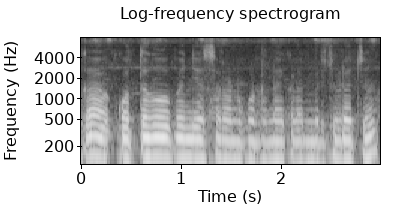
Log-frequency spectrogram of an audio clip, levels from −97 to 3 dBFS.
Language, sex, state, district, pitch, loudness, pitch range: Telugu, male, Andhra Pradesh, Sri Satya Sai, 125 Hz, -15 LUFS, 115-130 Hz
